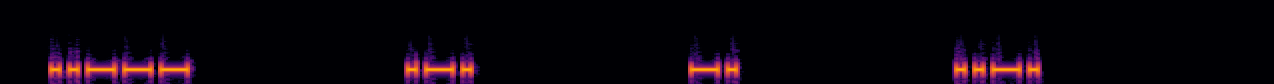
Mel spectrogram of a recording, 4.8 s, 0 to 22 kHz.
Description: Morse code, heard as a keyed tone, about 34 wpm, spaced as for 10 wpm, 700 Hz. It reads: 2RNF
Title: USA Call Signs - 6 Characters - 8x Character Spacing - 35wpm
